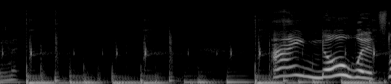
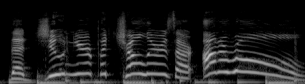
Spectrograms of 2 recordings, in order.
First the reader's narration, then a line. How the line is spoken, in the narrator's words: yelled Minnie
